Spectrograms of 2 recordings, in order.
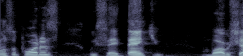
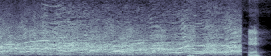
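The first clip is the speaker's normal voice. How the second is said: loud high laugh; 11 dB louder than usual. Real, not acted. Big laugh after his joke.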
